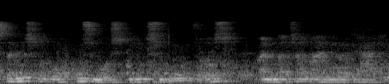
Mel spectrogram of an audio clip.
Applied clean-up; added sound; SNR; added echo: none; Subway, metro, underground; 11 dB; reverberation time 0.5 s.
